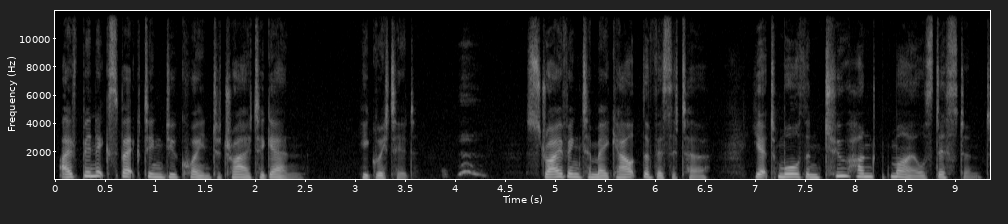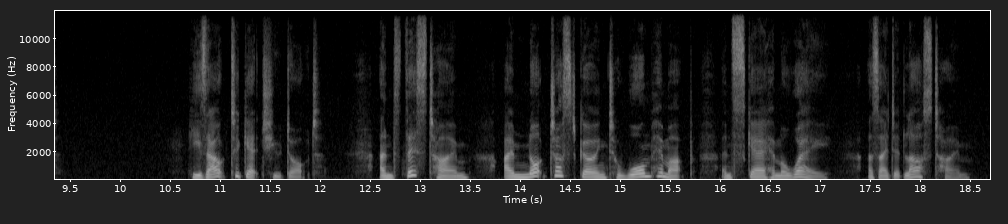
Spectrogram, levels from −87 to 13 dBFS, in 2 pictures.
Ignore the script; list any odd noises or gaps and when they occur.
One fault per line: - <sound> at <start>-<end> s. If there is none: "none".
- laugh at 3.9-4.3 s
- dropout at 8.2-8.3 s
